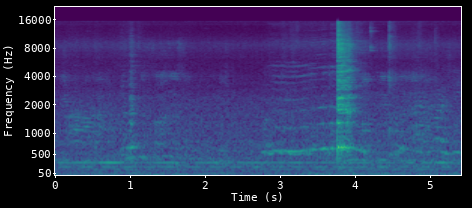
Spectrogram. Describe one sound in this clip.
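A metal utensil clinks against a steel bowl.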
